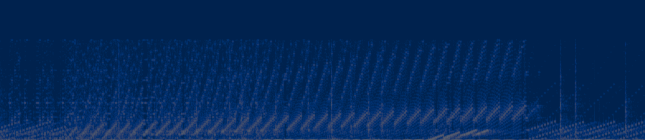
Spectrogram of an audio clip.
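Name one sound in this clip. A Ms. Pac-Man arcade game plays a rising electronic siren.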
